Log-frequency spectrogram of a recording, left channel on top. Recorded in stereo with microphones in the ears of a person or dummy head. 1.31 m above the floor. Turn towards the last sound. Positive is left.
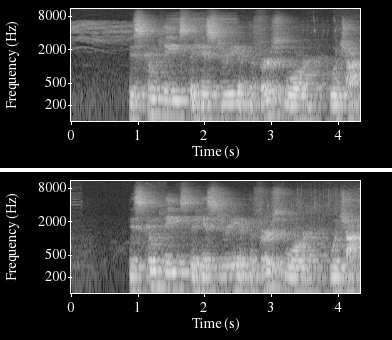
turn(degrees=-20)  # may be behind; listen again after turning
